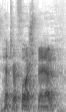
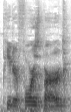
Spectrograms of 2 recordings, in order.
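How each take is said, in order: First: The name is said with a Swedish pronunciation. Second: The name is said with an English pronunciation.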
